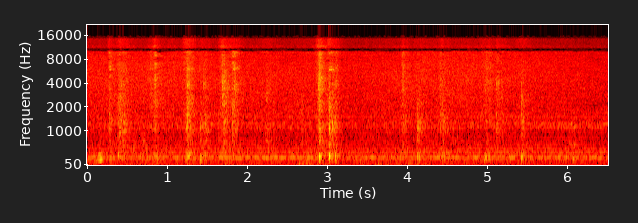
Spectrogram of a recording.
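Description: Irregular metallic clanks and knocks from the lower door of a Vigas wood-gasification boiler, the loudest about halfway through, over a steady hum from the running boiler.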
